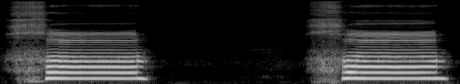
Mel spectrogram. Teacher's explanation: ہماری زبان کی جو جڑ ہے، جہاں ہماری زبان ختم ہو رہی ہے، وہیں سے اس لفظ کا مخرج ادا ہوگا۔ اس کے نکلنے کی جگہ وہ ہے، وہاں سے ہی یہ لفظ ادا کیا جائے گا، خا، اور اس کو موٹا پڑھا جائے گا۔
